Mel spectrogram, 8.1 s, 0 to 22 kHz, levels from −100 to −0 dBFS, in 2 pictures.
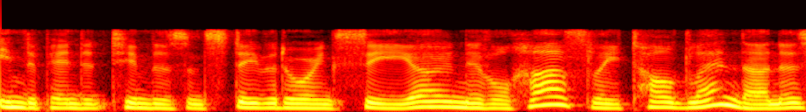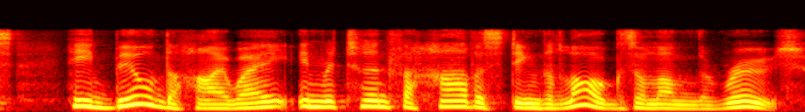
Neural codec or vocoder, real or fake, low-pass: autoencoder, 48 kHz, 32 numbers a frame, DAC-VAE, trained on Japanese speech; fake; 7.2 kHz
